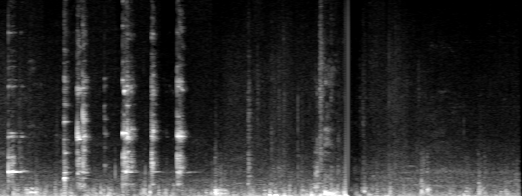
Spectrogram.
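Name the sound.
glasses clinking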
